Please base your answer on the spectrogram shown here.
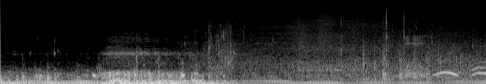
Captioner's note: water splashing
